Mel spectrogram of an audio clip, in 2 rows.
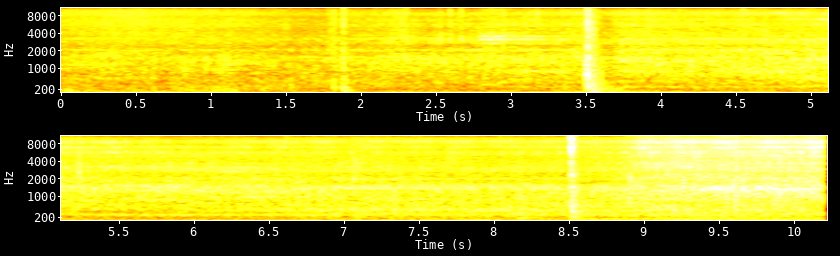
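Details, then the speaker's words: A 2022 Hyundai Tucson Elite N Line AWD diesel, serviced at 15,000 and 30,000 km, idles low and even with steady clatter, heard under the bonnet. There are no knocks, rattles or squeals apart from a couple of door or bonnet clunks: a healthy idle. "no knocks rattles or squirels that diesel motor ticking over nicely"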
